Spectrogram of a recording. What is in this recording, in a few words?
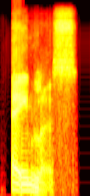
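"aimless", British English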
